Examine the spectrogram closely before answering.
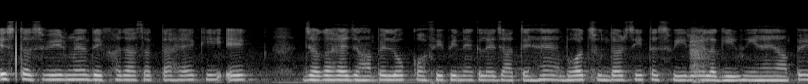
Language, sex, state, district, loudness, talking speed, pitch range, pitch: Hindi, female, Bihar, Patna, -22 LUFS, 215 wpm, 200-215 Hz, 205 Hz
